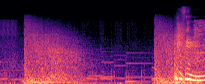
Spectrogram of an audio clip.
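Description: Gunfire from the mobile FPS game Crossfire Legends, loud booming shots close up in two bursts separated by a quieter gap, with a tonal in-game effect near the end.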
